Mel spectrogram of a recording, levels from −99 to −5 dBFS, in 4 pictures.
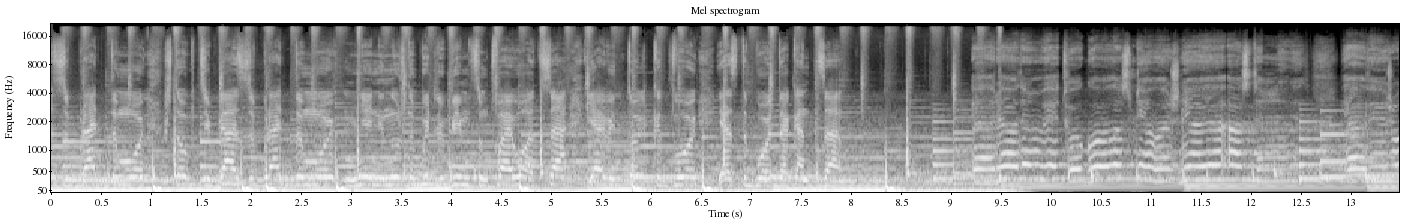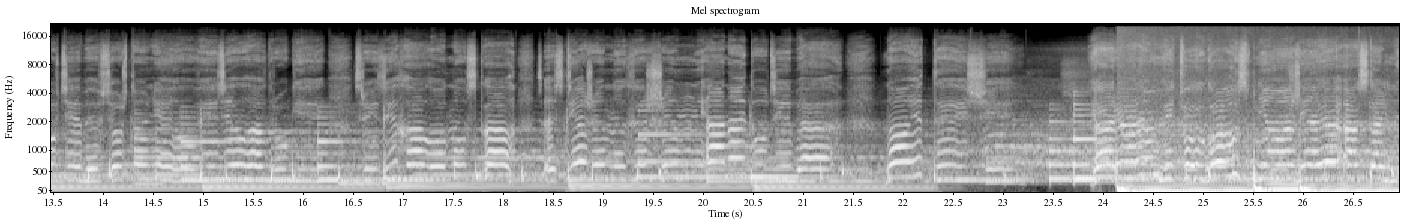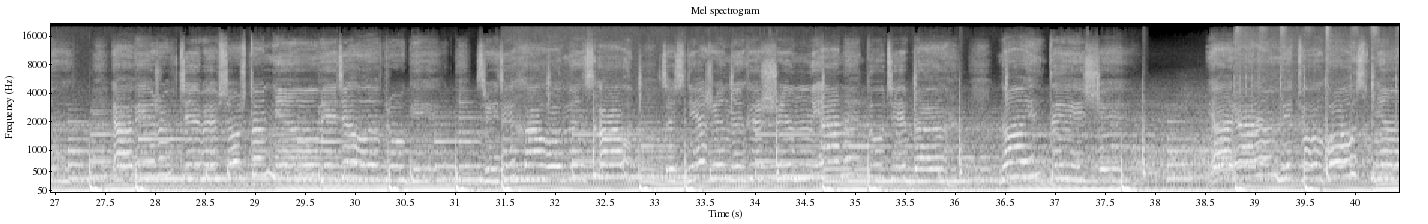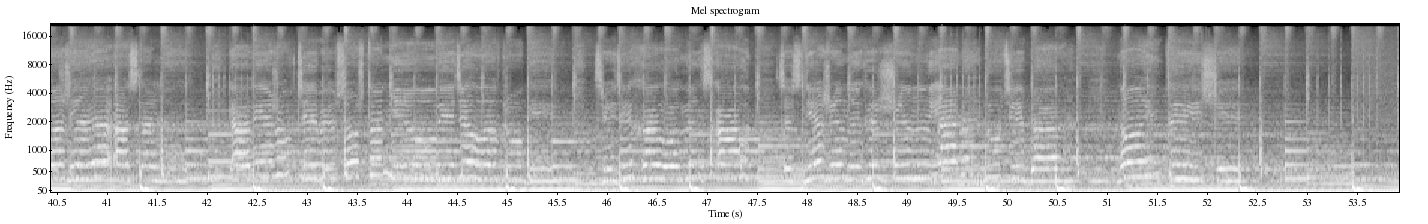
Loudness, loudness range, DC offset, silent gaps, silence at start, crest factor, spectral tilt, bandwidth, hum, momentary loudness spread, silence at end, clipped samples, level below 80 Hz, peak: -12 LUFS; 5 LU; under 0.1%; none; 0 s; 10 dB; -5 dB/octave; over 20 kHz; none; 7 LU; 0 s; under 0.1%; -12 dBFS; 0 dBFS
